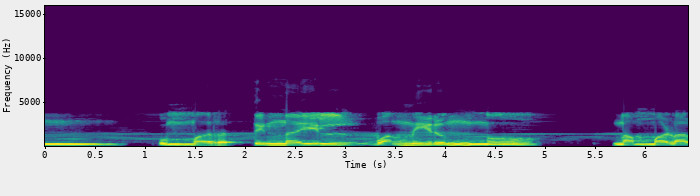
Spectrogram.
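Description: A man singing verses of a Malayalam poem in a slow, chant-like tune, holding long wavering notes. He pauses briefly between phrases, about a second in and again near the end.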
